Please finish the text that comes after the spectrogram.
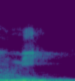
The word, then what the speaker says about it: knee: sentences first one my knee look here we don't pronounce the letter k at the beginning of words when you have n that follow k okay my knee what is the meaning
